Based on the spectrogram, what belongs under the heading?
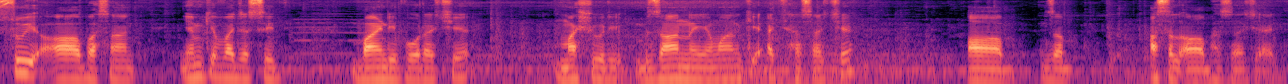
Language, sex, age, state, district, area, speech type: Kashmiri, male, 45-60, Jammu and Kashmir, Bandipora, rural, spontaneous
